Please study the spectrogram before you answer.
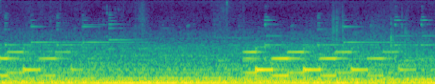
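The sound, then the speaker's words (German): A telephone rings inside a car with an electronic ringtone, a short repeating pattern of bright beeping tones over a low, steady engine hum. “Ja. Telefon.”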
